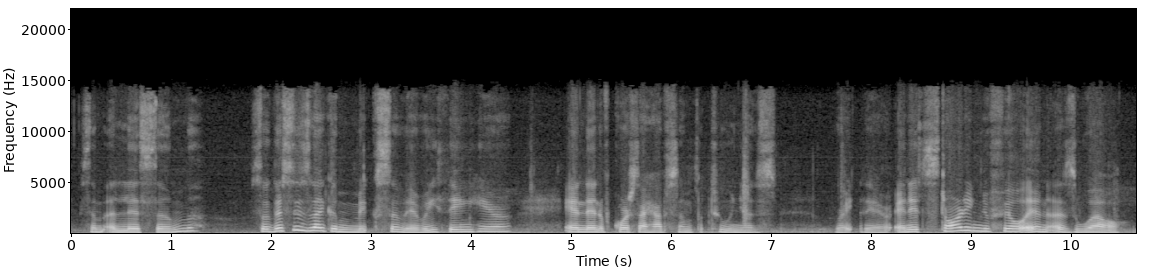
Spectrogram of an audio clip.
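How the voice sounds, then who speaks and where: Slow, admiring woman on a garden tour. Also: mid-range voice, dark tone. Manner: unhurried, admiring, many fillers. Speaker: gardener vlogger. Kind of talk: casual garden tour narration. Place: outdoor backyard garden.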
